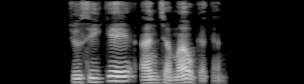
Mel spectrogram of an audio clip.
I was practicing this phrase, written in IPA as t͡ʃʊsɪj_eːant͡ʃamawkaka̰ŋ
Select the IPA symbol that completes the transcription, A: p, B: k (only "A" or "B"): B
